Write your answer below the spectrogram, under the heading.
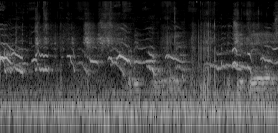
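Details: Labradoodle puppies from Kiwi's litter whimpering and yipping together, overlapping high, wavering squeals that rise and fall, with a person speaking softly to them and a steady low hum underneath.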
